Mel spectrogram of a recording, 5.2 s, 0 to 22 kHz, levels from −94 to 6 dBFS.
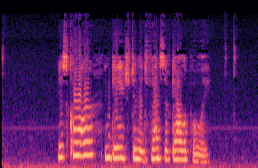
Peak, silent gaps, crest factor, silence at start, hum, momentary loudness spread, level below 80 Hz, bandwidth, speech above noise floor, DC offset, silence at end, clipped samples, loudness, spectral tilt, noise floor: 0 dBFS; none; 12 dB; 0.1 s; none; 10 LU; -40 dBFS; 12.5 kHz; 29 dB; under 0.1%; 0.5 s; under 0.1%; -11 LUFS; -5 dB/octave; -40 dBFS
